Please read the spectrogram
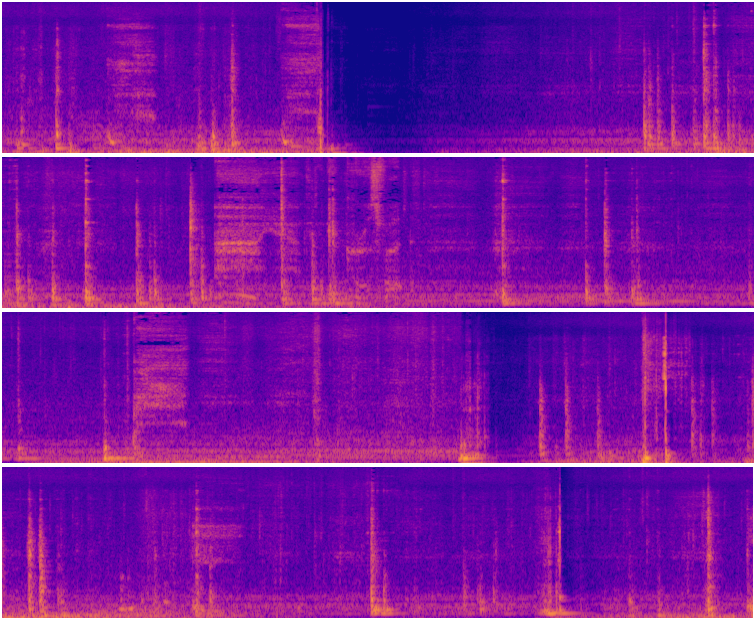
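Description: A wrench clinking and knocking against steel power steering hose fittings on a bus chassis as they are worked at by hand, irregular metal clicks and scrapes. The sound breaks off briefly twice.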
